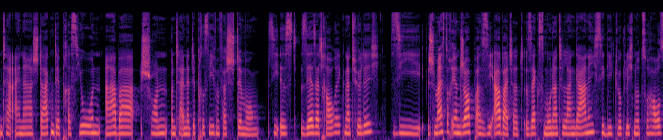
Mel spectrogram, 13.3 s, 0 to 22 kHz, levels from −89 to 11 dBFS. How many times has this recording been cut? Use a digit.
0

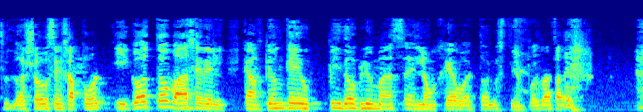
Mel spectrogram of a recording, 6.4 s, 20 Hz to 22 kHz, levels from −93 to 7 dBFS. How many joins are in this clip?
1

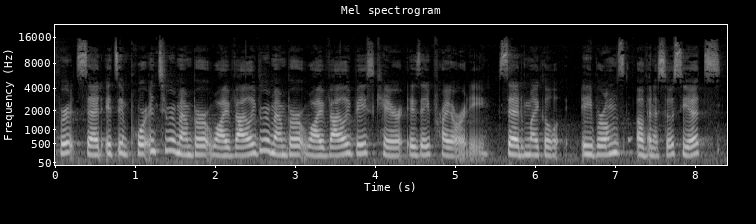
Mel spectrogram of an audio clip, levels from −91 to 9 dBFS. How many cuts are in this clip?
3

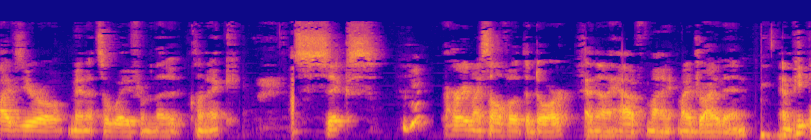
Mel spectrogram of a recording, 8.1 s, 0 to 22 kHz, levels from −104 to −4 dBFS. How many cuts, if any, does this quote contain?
2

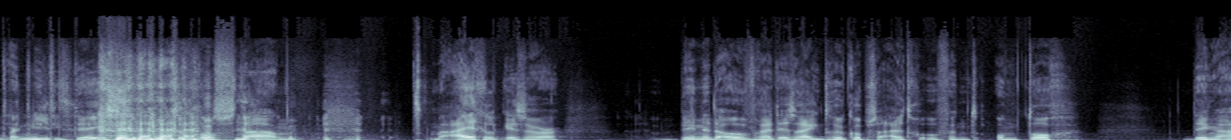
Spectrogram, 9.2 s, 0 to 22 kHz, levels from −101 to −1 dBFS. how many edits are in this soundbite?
0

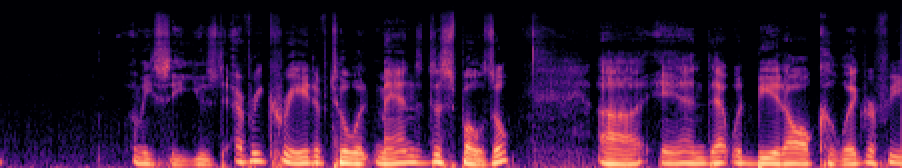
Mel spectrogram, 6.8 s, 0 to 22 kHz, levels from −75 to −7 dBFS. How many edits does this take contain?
0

